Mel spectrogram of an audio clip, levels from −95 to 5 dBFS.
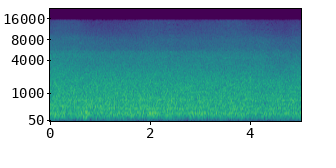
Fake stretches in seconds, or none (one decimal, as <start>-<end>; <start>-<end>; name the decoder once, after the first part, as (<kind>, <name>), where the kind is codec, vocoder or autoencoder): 2.0-2.8 (codec, SNAC); 4.0-5.0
